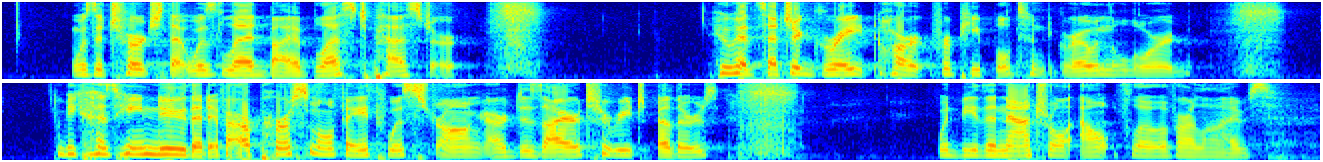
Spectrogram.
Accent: Charlotte, North Carolina, United States; I was born in the United States to a Hindu family. I was raised for most of my life in Charlotte, North Carolina, a place where some would call it the buckle of the Bible Belt

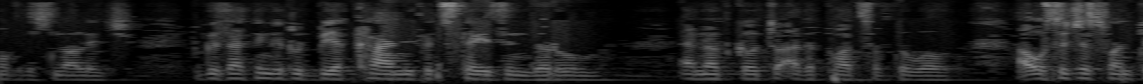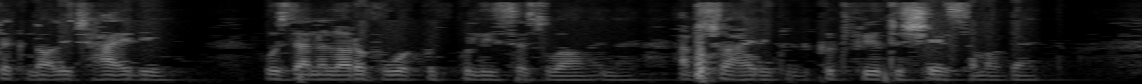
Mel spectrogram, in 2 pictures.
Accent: South Africa; I'm from South Africa, and our problems in policing is enormous.

